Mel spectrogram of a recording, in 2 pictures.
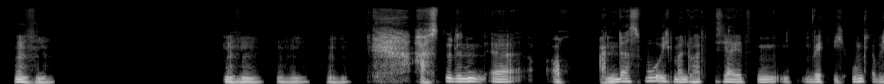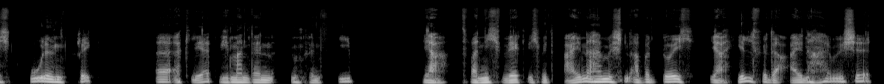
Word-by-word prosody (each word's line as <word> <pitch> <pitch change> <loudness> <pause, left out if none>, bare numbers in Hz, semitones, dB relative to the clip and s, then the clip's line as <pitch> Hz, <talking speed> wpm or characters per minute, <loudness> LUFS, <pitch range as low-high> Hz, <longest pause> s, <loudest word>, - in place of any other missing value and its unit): Mhm. 95 -4 +3 1.7
Mhm, 100 -1 +3
mhm, 100 +1 -3 0.2
mhm. 100 +2 -5 0.6
Hast - - +3
du 145 - +5
denn, 135 -1 +5
äh, 120 -1 +1 0.2
auch - - -5 0.2
anderswo 130 - +2
ich 140 -3 +1
meine, 115 0 +3
du 110 - 0
hattest 120 +2 -4
ja 125 - +4
jetzt, 110 -1 -1
hm, 115 -1 +2
'n 105 - -8
wirklich 110 -5 -3
unglaublich 115 -5 -1 0.2
coolen 125 -5 +4
Trick, - - -3 0.6
äh, 115 - -2
erklärt, 110 +2 -2
wie 100 -1 -1
man 105 -1 +3
denn 100 -1 +2
im 105 - -4
Prinzip, 110 +7 -6 0.7
ja, 90 0 +1
zwar 95 -2 -1
nicht 100 0 +2
wirklich 100 +2 +1
mit 95 - -5
Einheimischen, 120 +4 +3
aber 105 +1 -2
durch, 120 +2 +1
ja, - - 0
Hilfe 125 -3 -2
der 100 0 -5
Einheimische 130 +9 0
110 Hz, 140 wpm, -24 LUFS, 100-125 Hz, 1.7 s, du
